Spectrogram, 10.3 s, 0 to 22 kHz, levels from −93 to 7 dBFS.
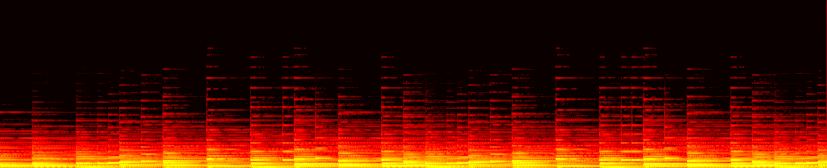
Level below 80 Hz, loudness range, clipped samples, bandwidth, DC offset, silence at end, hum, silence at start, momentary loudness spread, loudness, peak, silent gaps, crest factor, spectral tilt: -56 dBFS; 2 LU; under 0.1%; 8 kHz; under 0.1%; 0 s; none; 0 s; 5 LU; -19 LUFS; -4 dBFS; none; 14 dB; -8.5 dB/octave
